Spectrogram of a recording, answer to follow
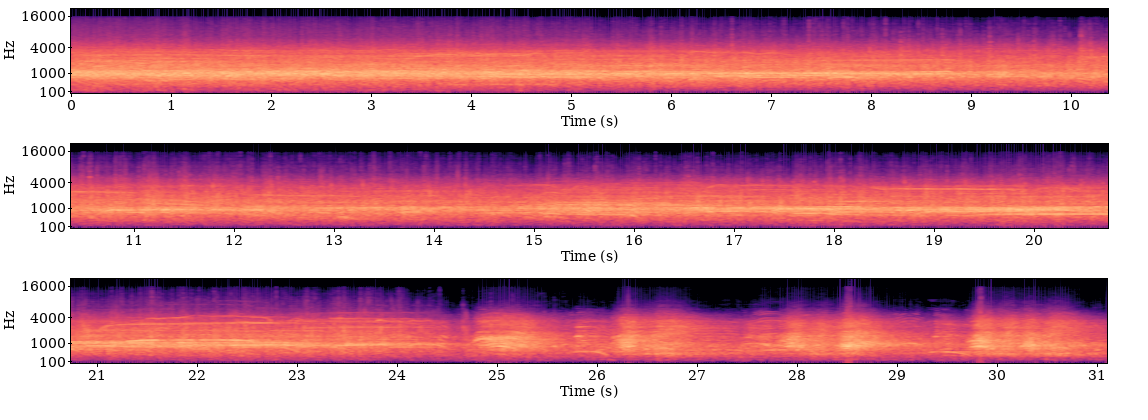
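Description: Arena crowd cheering and shouting for a state championship win, loud and steady, slowly easing off. In the last few seconds it breaks into a run of separate loud group shouts about a second apart.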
